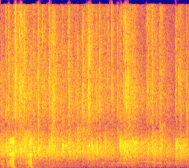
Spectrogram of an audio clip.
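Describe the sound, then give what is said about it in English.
An audience breaks into applause for the announcement of a new person joining leadership, a dense, steady crackle of many hands clapping for about two seconds, with a few voices mixed in underneath. “Y'all just clap for that, okay?”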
